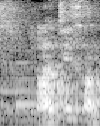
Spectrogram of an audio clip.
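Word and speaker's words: 拉脊山: 라지산 하면 중국에서 이 라지를 하면 좀 쓰레기라는 뜻을 가지고 있는 단어인데 그 한자는 아니고 발음이 똑같기 때문에 좀 오해하실 수도 있는데 이 라지산은 이제 해발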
